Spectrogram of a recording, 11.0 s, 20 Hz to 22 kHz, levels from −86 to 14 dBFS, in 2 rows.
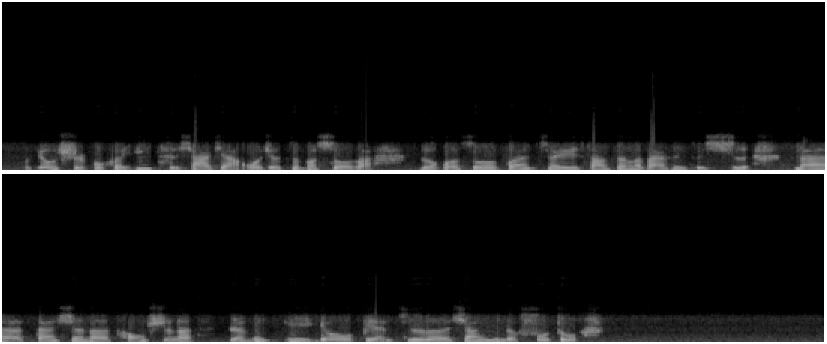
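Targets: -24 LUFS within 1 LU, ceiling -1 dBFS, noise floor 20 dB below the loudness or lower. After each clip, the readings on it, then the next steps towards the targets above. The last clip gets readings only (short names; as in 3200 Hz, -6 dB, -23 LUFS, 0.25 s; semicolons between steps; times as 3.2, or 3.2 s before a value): dropouts 1; longest dropout 14 ms; loudness -31.0 LUFS; peak -15.0 dBFS; loudness target -24.0 LUFS
-> interpolate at 2.41, 14 ms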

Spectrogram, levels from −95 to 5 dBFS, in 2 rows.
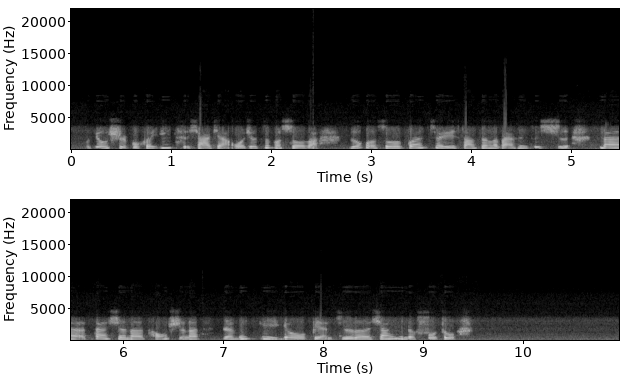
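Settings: dropouts 0; loudness -31.0 LUFS; peak -15.0 dBFS; loudness target -24.0 LUFS
-> gain +7 dB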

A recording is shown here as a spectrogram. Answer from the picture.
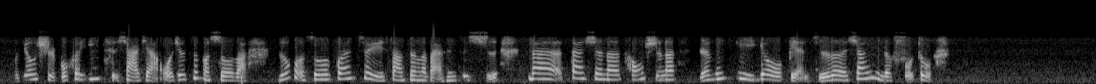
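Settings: loudness -24.0 LUFS; peak -8.0 dBFS; noise floor -52 dBFS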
